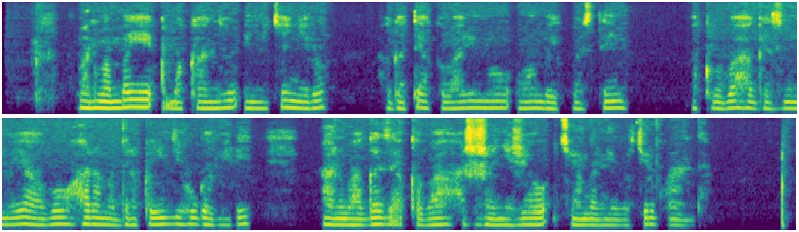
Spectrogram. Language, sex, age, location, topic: Kinyarwanda, male, 36-49, Kigali, government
